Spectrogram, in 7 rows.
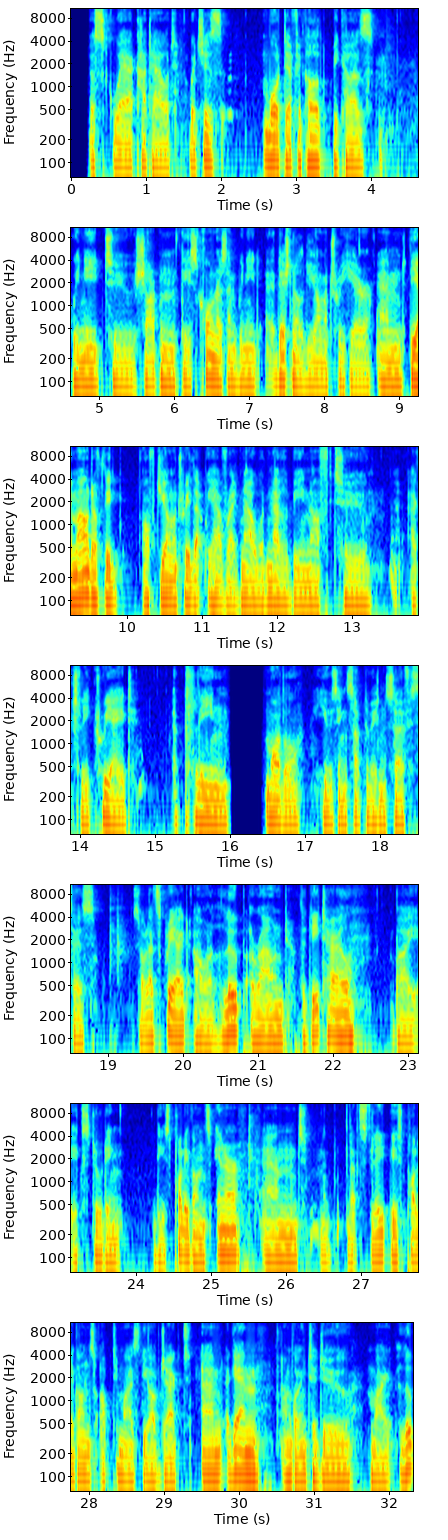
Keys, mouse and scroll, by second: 1.6 alt+right click, 4.2 alt+click, 8.0 alt+click, 15.3 alt+click, 19.8-22.0 drag, 25.5 Delete, 27.6 n, 27.8 n, 28.5-29.4 scroll up 3, 29.2-30.0 typing, 30.5 alt+click.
